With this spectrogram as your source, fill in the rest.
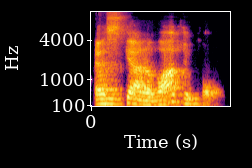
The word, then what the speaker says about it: eschatological: and I actually wanted to make sure I pronounced it eschatological I had to use Google for that one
